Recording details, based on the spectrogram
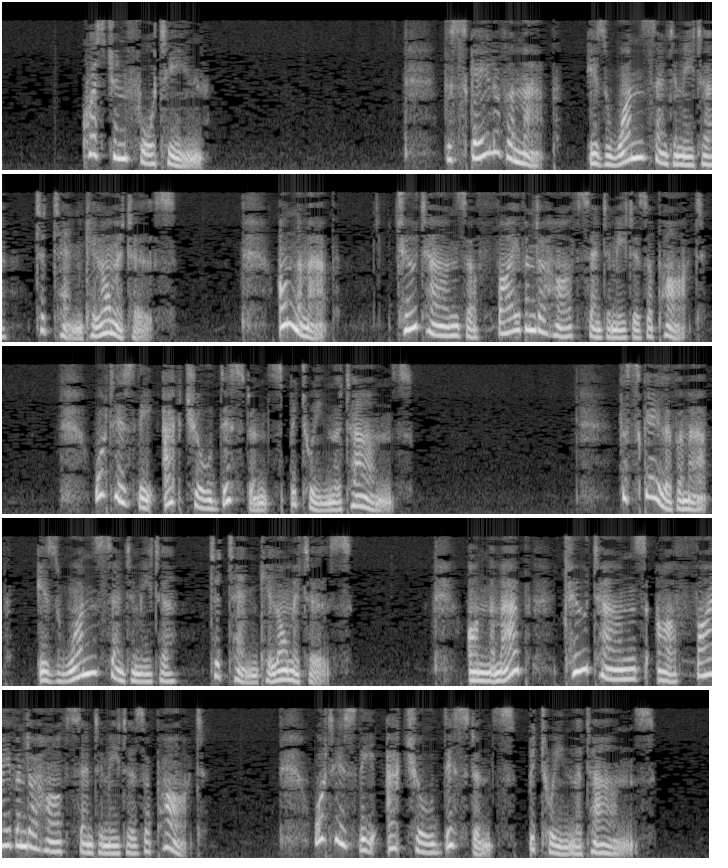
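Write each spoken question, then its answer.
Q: What is the actual distance between the towns?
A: 55 km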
